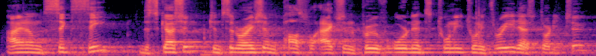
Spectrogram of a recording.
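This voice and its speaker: Presiding over a public meeting, an American man reads agenda items formally and briskly in a slightly high voice. The council chamber is echoey, with clear background noise in the recording.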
